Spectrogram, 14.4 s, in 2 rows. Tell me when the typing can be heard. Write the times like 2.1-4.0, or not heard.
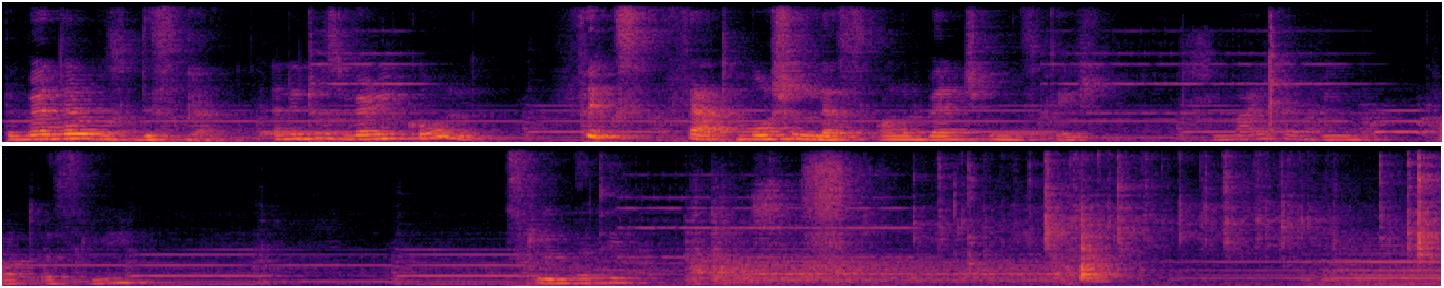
10.9-14.3.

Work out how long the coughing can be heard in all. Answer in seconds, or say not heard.
2 s.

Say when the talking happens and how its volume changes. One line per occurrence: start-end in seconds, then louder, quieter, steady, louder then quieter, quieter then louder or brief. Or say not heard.
0.0-8.0 quieter
9.7-10.3 brief.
